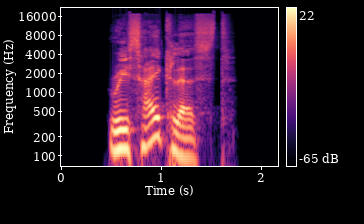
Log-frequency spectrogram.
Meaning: second-person singular subjunctive I of recyceln
- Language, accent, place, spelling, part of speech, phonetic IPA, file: German, Germany, Berlin, recyclest, verb, [ˌʁiˈsaɪ̯kləst], De-recyclest.ogg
